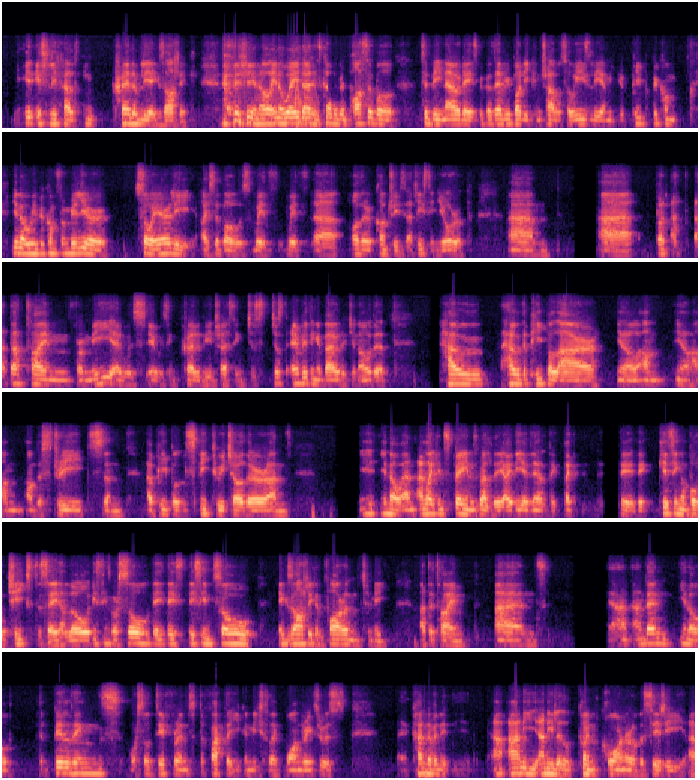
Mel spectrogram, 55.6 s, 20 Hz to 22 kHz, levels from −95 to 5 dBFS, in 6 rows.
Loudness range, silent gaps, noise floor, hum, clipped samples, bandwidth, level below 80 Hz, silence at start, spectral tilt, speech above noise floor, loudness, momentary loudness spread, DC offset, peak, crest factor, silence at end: 7 LU; 16.93-17.19 s, 24.32-24.37 s, 32.33-32.57 s, 35.91-36.05 s, 44.79-45.14 s; -42 dBFS; none; under 0.1%; 8.8 kHz; -56 dBFS; 0.3 s; -5 dB/octave; 26 dB; -16 LUFS; 14 LU; under 0.1%; 0 dBFS; 16 dB; 0 s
